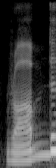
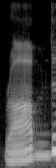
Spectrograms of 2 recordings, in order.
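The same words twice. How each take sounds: First: "robbed" again with a voiced d; teacher repeating "robbed"; ed as d repeated. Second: "Robbed" ending on a voiced d; teacher modelling "Robbed". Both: Shown as a demonstration. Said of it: "then we use d for E D".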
